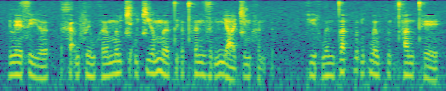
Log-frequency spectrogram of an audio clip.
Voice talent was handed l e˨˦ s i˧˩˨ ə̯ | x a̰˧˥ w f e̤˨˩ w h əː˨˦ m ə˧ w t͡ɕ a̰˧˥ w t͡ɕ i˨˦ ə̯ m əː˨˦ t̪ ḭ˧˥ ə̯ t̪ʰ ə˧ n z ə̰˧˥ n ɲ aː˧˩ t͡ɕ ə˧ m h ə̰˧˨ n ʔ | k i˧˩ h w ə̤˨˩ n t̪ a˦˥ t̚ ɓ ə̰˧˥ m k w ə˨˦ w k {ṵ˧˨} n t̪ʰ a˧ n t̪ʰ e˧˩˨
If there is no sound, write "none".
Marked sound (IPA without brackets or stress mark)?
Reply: ṵ˧˨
